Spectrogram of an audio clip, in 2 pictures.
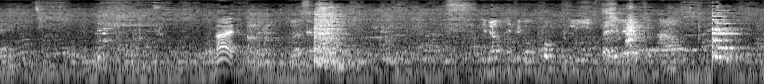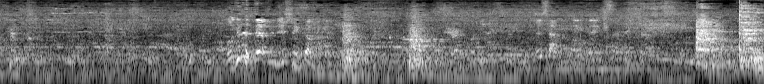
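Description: A young man grunts and breathes hard with strain, close by.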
